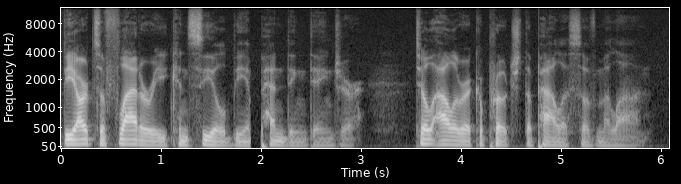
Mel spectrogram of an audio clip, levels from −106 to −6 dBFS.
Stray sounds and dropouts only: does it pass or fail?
fail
